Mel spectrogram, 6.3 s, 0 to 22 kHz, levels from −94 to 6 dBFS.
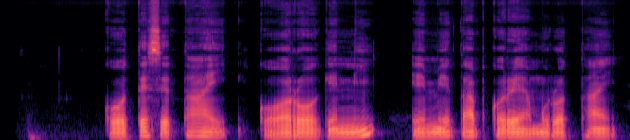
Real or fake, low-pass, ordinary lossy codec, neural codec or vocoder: real; none; none; none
